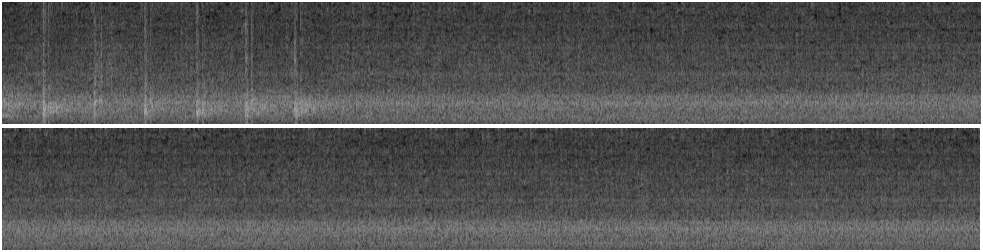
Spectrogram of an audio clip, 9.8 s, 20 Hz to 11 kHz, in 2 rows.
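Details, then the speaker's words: 1966 Chevrolet C20, Chevy 292 six, just after first start, still cold: a few sharp clicks, then a smooth idle held noticeably high; owner plans warm-up and timing-light adjustment. Fast idle. "Man, it's beautiful. It's running a little fast, but we're going to let it warm up, and I'll put a timing light on"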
